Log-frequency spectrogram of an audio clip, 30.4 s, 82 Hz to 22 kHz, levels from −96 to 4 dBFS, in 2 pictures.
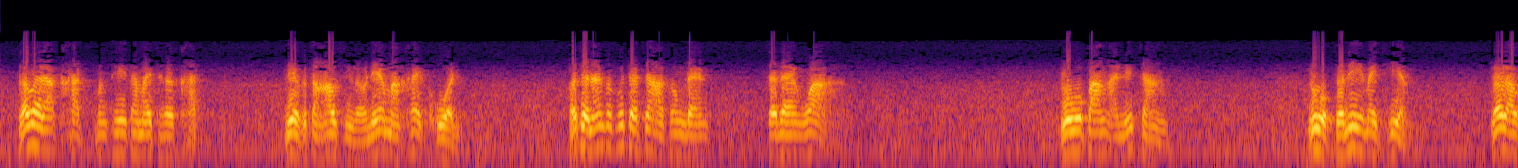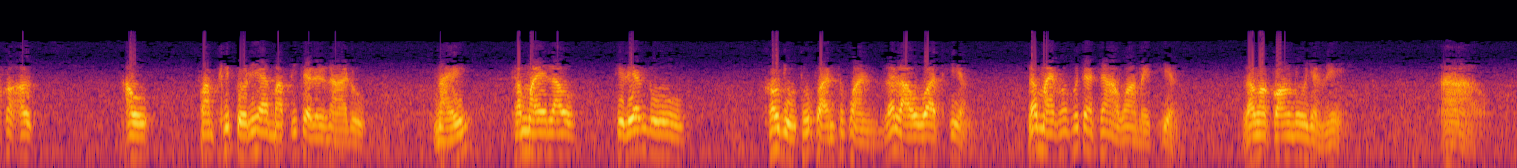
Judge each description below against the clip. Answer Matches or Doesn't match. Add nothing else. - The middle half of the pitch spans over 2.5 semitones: Doesn't match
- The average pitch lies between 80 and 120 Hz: Doesn't match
